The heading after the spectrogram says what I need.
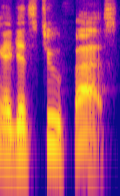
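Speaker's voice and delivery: usual speaking voice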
